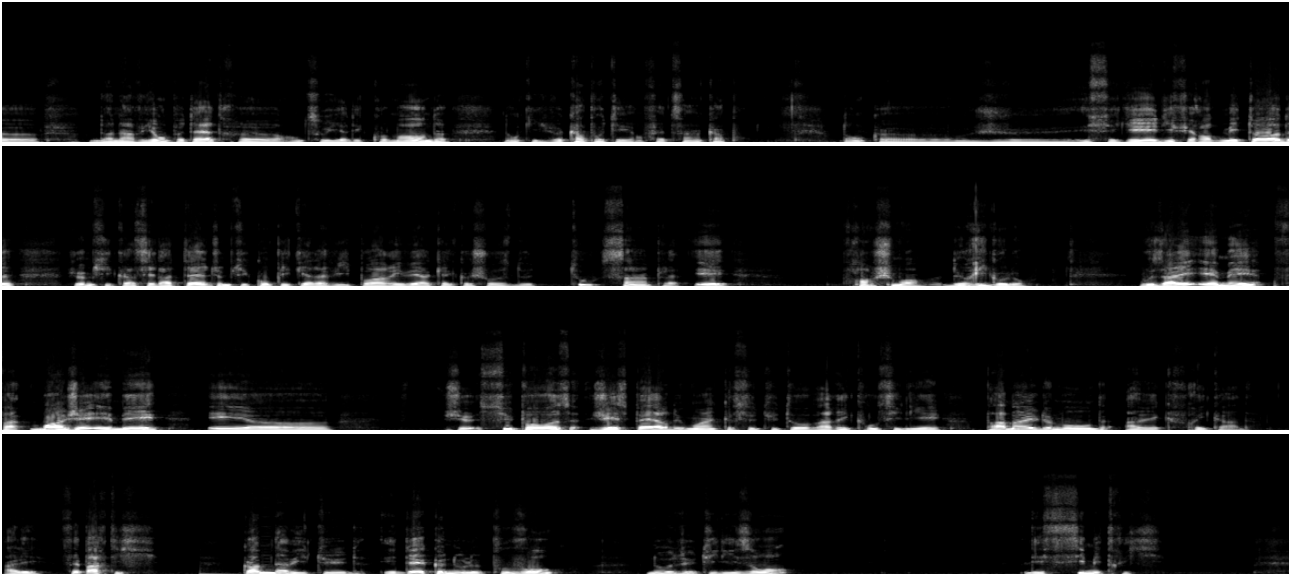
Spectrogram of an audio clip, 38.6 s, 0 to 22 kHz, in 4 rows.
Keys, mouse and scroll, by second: 1.7 click, 3.5 click, 5.9-9.4 drag, 11.2-13.3 drag, 32.7-38.6 drag.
